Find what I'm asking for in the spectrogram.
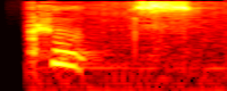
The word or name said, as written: coutts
